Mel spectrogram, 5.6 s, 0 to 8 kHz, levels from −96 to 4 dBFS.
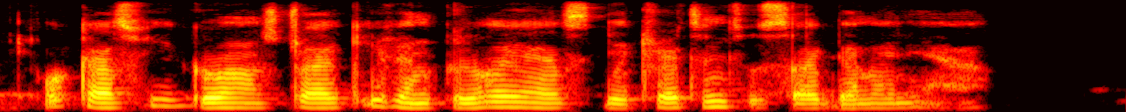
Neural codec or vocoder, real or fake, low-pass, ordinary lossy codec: codec, 16 kHz, 4 kbps, FreqCodec, larger model; fake; none; none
